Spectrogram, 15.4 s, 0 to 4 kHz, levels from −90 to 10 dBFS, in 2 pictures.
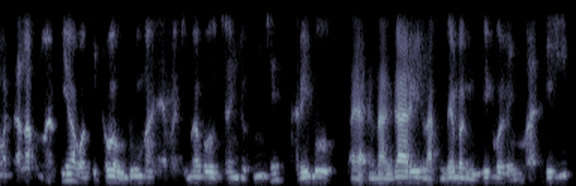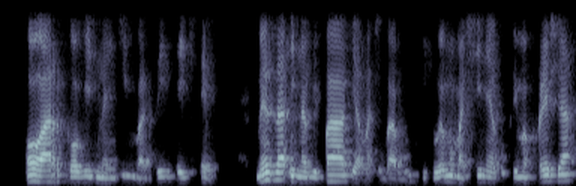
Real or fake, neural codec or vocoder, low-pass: fake; autoencoder, 48 kHz, 32 numbers a frame, DAC-VAE, trained on Japanese speech; 3.6 kHz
